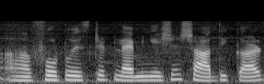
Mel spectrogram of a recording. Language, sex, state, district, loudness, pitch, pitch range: Hindi, female, Bihar, Saran, -17 LUFS, 195 Hz, 185-210 Hz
